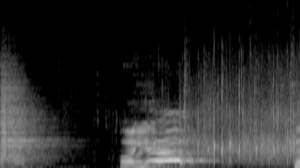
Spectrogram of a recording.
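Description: Hip-hop dance track cuts off, its reverb dying away to near silence. About a second and a half in, a loud voice calls out in a rising-and-falling shout, with scattered claps after it. Another such call comes near the end.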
